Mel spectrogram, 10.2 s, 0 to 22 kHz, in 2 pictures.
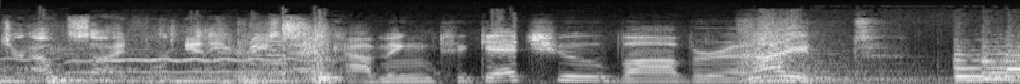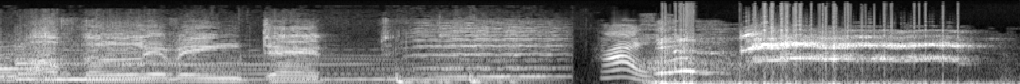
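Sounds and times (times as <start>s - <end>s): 
speech: 0.2s - 9.0s
loud shrill scream: 8.4s - 10.1s.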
